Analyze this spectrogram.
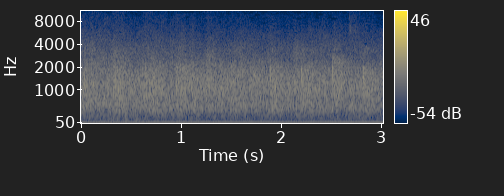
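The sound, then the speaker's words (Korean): An audience at Dream Church applauds the newly baptized members after a baptism, the clapping of many hands blending into a dense, steady crackle that holds at an even, moderate level for the whole few seconds, with no voices heard. “여러분 한번 박수해 주시기 바랍니다.”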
